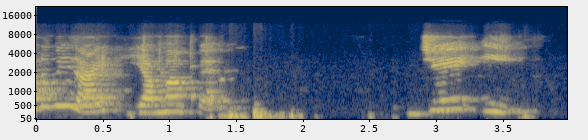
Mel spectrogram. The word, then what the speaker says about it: je: J-E. J-E in French means I. I. Okay? It is pronounced as je.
